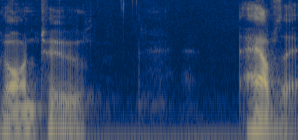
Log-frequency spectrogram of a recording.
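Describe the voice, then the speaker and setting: A man with an Appalachian accent, vocal fry and ordinary pitch variation, with audible room echo. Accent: Appalachian Southern US. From US Appalachia, southwest Virginia (Wise County). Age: 80s+. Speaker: retired economic development director, lecturer. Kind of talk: lecture. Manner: formal.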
